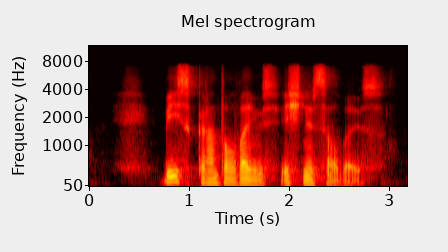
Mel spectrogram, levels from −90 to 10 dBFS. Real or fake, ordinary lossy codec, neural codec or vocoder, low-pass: fake; MP3, 96 kbps; codec, 16 kHz, 0.7 kbps, FocalCodec; 7.2 kHz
